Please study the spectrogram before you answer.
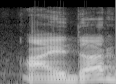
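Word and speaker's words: either: মধ্যে কোনটিকেই বোঝায় না তবে এই দুটির উচ্চারণ আরো অন্যভাবে করতে পারবেন সেটা হলো আইদার নাইদার দুটি উচ্চারণই সঠিক ইদার নিদার অথবা আইদার নাইদার মাই self এমওয়াই মাই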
